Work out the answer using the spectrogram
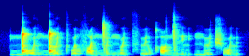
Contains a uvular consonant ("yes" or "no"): yes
